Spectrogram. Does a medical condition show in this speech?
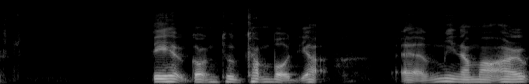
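Yes: cerebral palsy, severe.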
